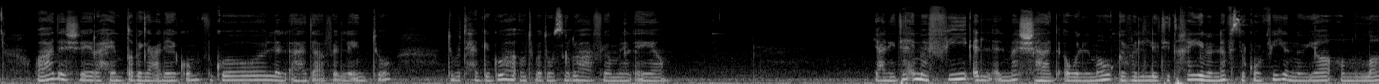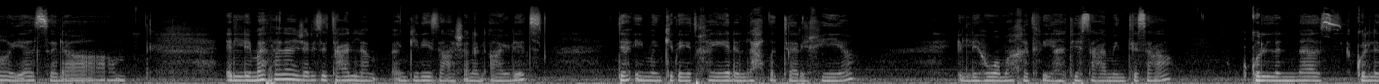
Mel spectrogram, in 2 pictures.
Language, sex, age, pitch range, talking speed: Arabic, female, 20-39, 165-190 Hz, 115 wpm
